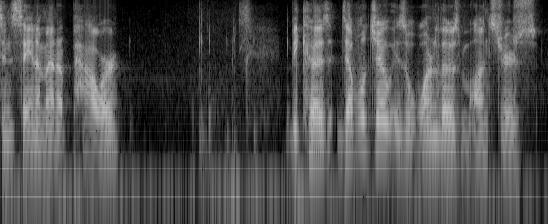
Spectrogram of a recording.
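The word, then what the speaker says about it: Deviljho: You're talking about Devil Eye Joe or sorry, Devil Joe.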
